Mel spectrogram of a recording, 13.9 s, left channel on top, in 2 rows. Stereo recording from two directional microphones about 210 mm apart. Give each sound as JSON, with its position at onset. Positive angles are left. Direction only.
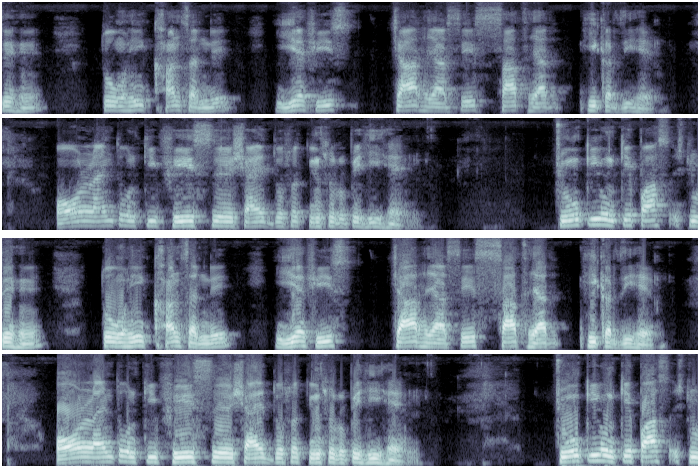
{"t": 0.0, "sound": "speech", "side_deg": -50}
{"t": 12.5, "sound": "speech", "side_deg": -50}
